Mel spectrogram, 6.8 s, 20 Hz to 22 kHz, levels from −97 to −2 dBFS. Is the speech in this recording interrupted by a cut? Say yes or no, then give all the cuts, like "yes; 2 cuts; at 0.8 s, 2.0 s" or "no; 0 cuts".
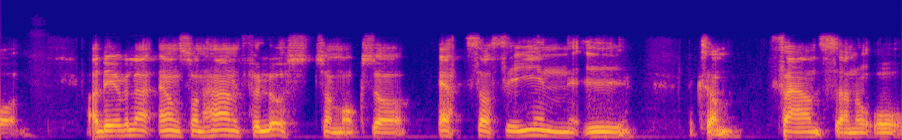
no; 0 cuts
